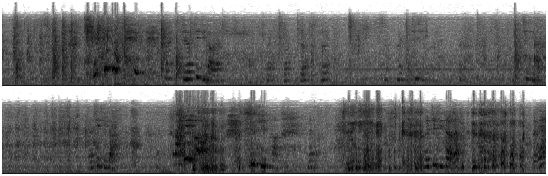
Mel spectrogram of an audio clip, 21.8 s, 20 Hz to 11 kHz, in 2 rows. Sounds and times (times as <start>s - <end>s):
Speech: 7.9s - 9.4s, 10.4s - 10.9s, 12.6s - 13.3s, 14.0s - 15.0s, 21.5s - 21.7s.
